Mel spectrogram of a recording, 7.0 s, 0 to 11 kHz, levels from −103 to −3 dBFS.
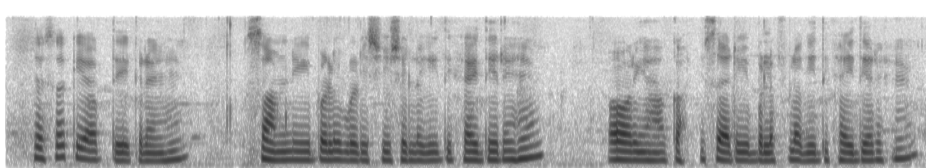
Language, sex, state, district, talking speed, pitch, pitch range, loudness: Hindi, female, Uttar Pradesh, Muzaffarnagar, 205 wpm, 170 Hz, 160-180 Hz, -30 LUFS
